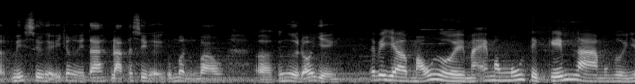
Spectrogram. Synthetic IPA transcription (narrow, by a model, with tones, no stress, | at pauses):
ɓi˦˥ət̚swi˧ŋḭ˧˥t͡ɕɔ˧ŋɨ˨˩əjt̪aː˧ɗa˨˩t̚kaː˨˦jswi˧ŋḭ˧˥ku˧˩əmï˨˩ŋ̟vaː˨˩w | ʔəː˨˩kaː˨˦jŋɨ˨˩əjɗɔ˨˦jzḭ˧˨ən | e˨˦ɓə˧jzəː˨˩mə̰˧˥wjŋɨ˨˩əjmaː˨˩ʔɛ˧mːa˧wŋ͡mmu˨˦ənt̪i˨˩əmki˨˦əmlaː˨˩mo˨˩t̚ŋɨ˨˩əjɲ˧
